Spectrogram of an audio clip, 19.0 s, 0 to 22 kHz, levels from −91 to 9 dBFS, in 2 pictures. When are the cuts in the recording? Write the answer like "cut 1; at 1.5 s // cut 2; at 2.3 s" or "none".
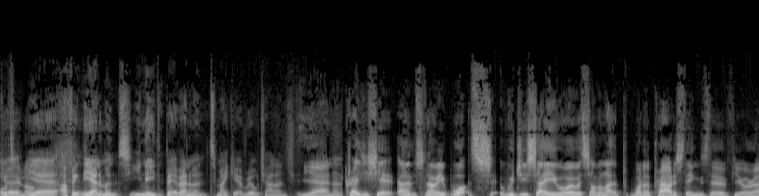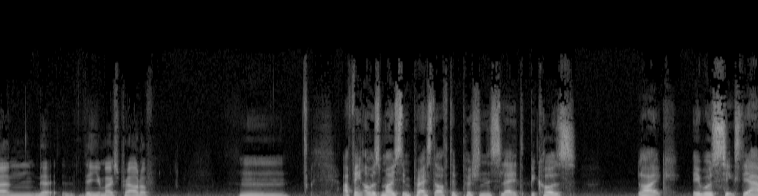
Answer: cut 1; at 4.3 s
